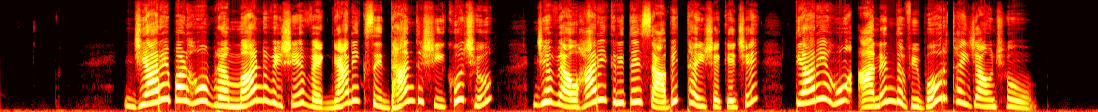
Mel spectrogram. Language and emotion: Gujarati, happy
